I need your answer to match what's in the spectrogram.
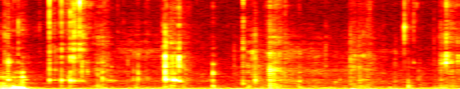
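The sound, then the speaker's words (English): Quiet crunching as Queen Bee Fizzing Whizbees, a chocolatey fizzy fruit candy like Pop Rocks, are chewed, with irregular crackly bites and mouth noises over about three seconds, no talking. “So there's a little bit of a crunch in there.”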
